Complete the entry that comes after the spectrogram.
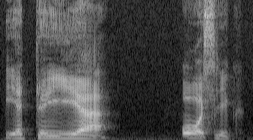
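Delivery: slow, low donkey-turned-wolf voice; low, slow creature announcing himself; strange beastly voice. Acted. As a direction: answer in a low, drawn-out beast voice. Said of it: "удивился своему голосу".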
